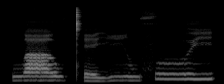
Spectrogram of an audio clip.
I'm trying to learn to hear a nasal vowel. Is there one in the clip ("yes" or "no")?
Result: no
